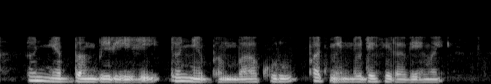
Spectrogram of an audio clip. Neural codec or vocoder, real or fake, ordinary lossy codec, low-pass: vocoder, 22.05 kHz, 80 mel bands, Vocos; fake; none; 3.6 kHz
